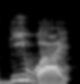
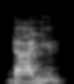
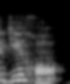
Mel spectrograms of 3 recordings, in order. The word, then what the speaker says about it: Dyhon: So Ah, with Brazilian, the way they pronounce is like dying. Dying for most of them. And others say Dion. Dyhon. You say Dyhon. And when I listen Dion. Dyhon, I say, but this is not me.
